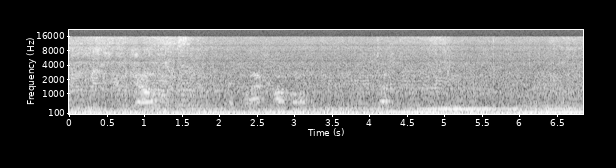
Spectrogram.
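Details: Spring honey bee hive, two years old, in Hickory Creek, Texas, with workers building up the colony; a dense low hum whose pitch bands waver slightly, with some faint higher rustling sounds.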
